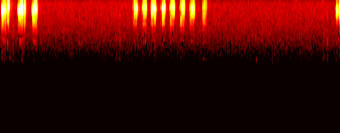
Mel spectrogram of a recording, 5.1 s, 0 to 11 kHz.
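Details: Tropical house cricket from Starnberg, Germany, 19 November 2021: short bursts of high, clicky pulses, three at the start, then a quick run of about eight, separated by silence, with another burst at the end.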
